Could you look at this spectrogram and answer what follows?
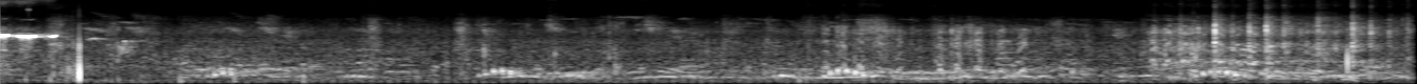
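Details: Local desi pigeons cooing softly: low, wavering, rolling coos recur through the recording after a sharp knock at the start, with faint higher rustles and clatter toward the end.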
